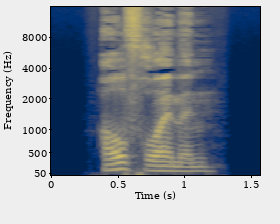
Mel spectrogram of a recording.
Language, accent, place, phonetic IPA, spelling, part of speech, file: German, Germany, Berlin, [ˈaʊ̯fˌʁɔɪ̯mən], Aufräumen, noun, De-Aufräumen.ogg
- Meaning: gerund of aufräumen: the act of tidying up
